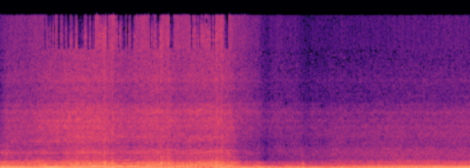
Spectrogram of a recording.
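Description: A Chevy car with a loud open exhaust pulls away hard in second gear, engine revving steadily upward close by, a continuous roar that eases slightly near the end.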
